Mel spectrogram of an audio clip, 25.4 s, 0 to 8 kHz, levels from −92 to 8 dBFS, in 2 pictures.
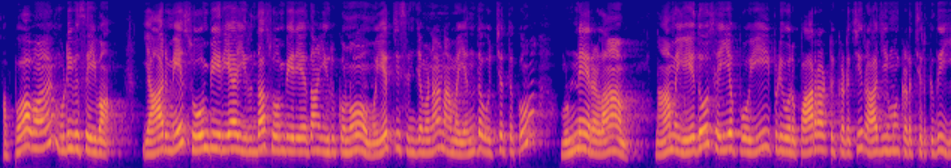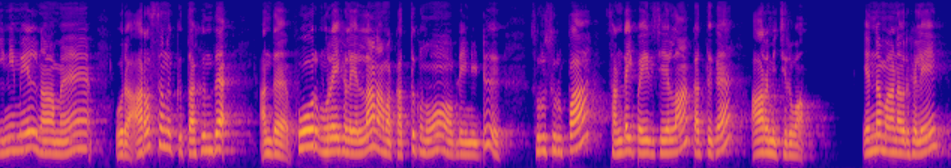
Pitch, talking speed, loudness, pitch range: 200 Hz, 105 wpm, -22 LUFS, 180-230 Hz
